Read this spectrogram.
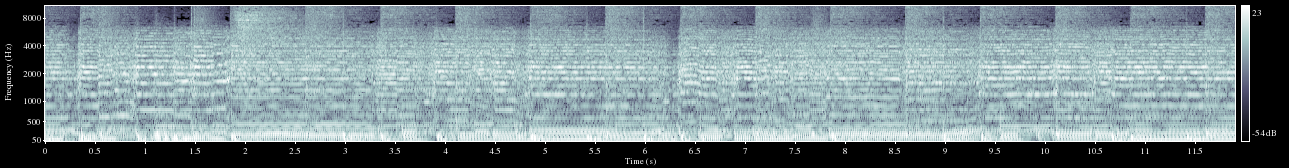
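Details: Heavy rock music with driving guitars and drums plays throughout, with no animal sound.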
